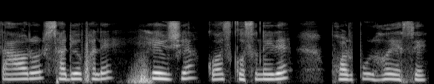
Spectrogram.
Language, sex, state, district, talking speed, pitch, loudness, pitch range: Assamese, female, Assam, Kamrup Metropolitan, 95 wpm, 245 Hz, -17 LUFS, 235-265 Hz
